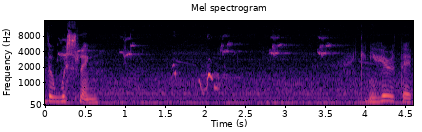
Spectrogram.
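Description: A parrot chirps softly.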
